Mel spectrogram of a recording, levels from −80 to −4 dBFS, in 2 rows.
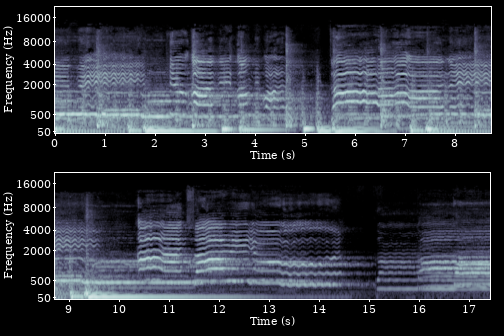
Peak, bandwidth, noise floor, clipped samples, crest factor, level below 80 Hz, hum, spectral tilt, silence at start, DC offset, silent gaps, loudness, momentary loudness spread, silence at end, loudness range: -4 dBFS; 13.5 kHz; -47 dBFS; under 0.1%; 16 dB; -28 dBFS; none; -4.5 dB/octave; 0 s; under 0.1%; none; -21 LUFS; 12 LU; 0 s; 10 LU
